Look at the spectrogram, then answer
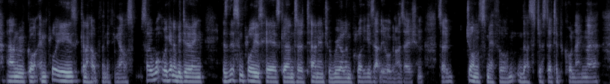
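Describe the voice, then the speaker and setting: Fairly quick and fairly even in intonation, a man talks at medium pitch with a dark, mellow tone. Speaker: chatbot builder, show co-host. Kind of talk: live software demo tutorial. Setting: live stream with online audience. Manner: fast.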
